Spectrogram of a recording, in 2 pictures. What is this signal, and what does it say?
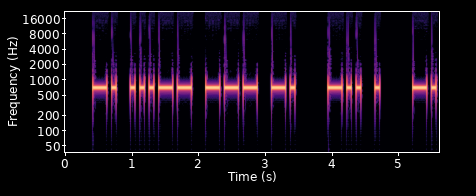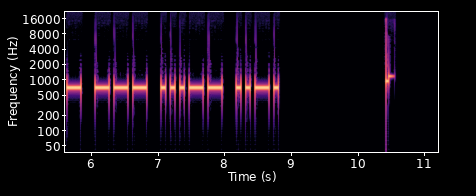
Morse code, heard as a keyed tone, about 17 wpm, 700 Hz. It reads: N3ON DE KO3F
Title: USA Callsign DE Callsign - 4 Characters - 17wpm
